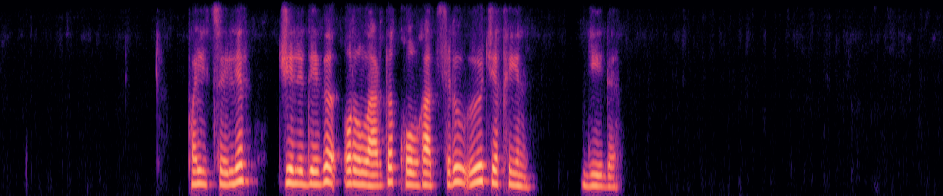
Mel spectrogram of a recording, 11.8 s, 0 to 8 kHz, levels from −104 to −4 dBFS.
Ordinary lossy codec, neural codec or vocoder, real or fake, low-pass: Opus, 16 kbps; codec, 16 kHz, 4.8 kbps, FACodec; fake; 7.2 kHz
